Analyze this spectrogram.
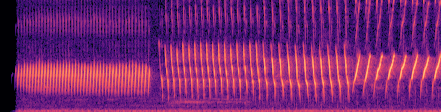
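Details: Belgian canary song opening with a steady, buzzy high trill. The trill switches to a rapid chain of downslurred notes that gradually slows into more spaced, separate chirps.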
